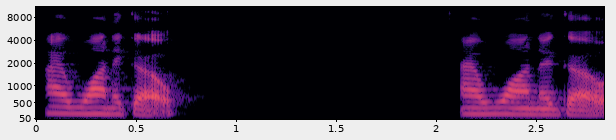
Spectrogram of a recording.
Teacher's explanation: it sounds more like just the N sound. And the T is taken out altogether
